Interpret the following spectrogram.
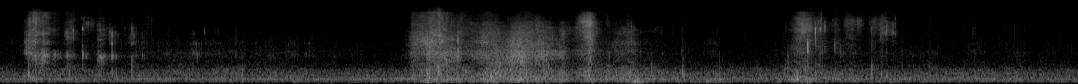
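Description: Gloved hands pressing and rubbing over a cotton hospital gown during deep abdominal palpation: soft crinkly rustling and scratching in three bursts, about half a second in, between four and six seconds, and near eight seconds.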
